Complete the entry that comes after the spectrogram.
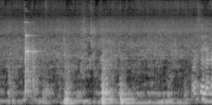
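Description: Dirty dishes, pots and pans are washed at a sink. Metal clanks and knocks come every second or so over light running water.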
